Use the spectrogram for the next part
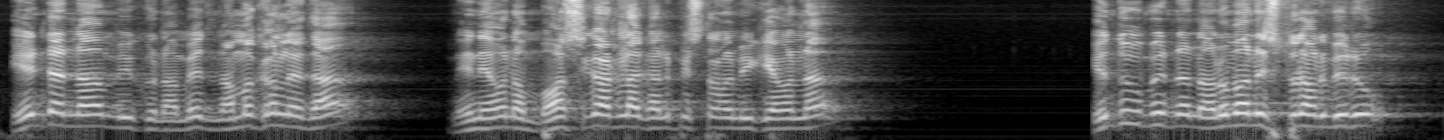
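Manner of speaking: loud, fast and offended, protesting innocence; indignant outburst. Retold or imitated. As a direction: snap back as if insulted by the question. Defensive brother answering office staff. (కోపంగా అరుస్తూ)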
